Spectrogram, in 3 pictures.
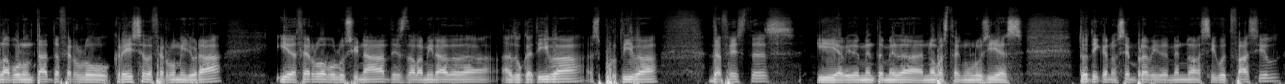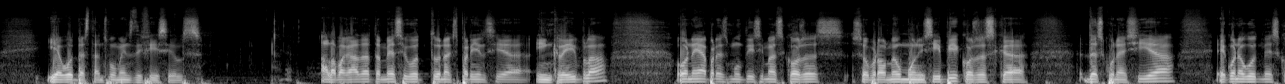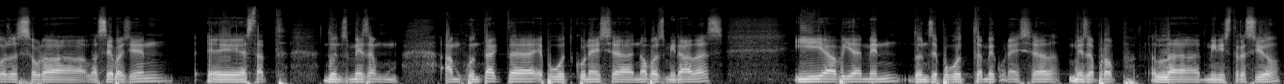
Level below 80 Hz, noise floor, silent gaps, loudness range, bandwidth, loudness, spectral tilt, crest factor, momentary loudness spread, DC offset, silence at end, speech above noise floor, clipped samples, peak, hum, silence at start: -30 dBFS; -56 dBFS; none; 3 LU; 15 kHz; -17 LUFS; -5.5 dB/octave; 14 dB; 10 LU; under 0.1%; 0.05 s; 40 dB; under 0.1%; -4 dBFS; none; 0 s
